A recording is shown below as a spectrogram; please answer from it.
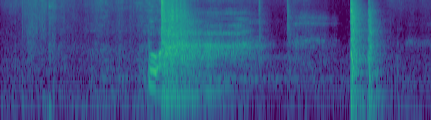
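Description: Hot cast-iron pot being taken out of a kitchen oven: two sharp knocks near the end, heavy metal knocking against the stovetop and oven door.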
